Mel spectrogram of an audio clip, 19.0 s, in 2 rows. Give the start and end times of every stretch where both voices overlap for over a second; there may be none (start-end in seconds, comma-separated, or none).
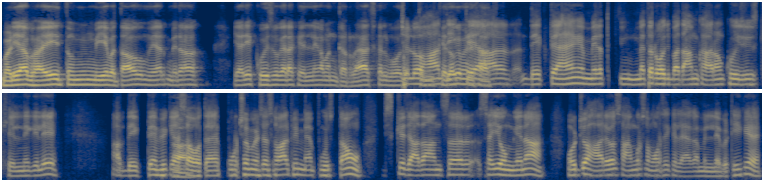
5.0-6.2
